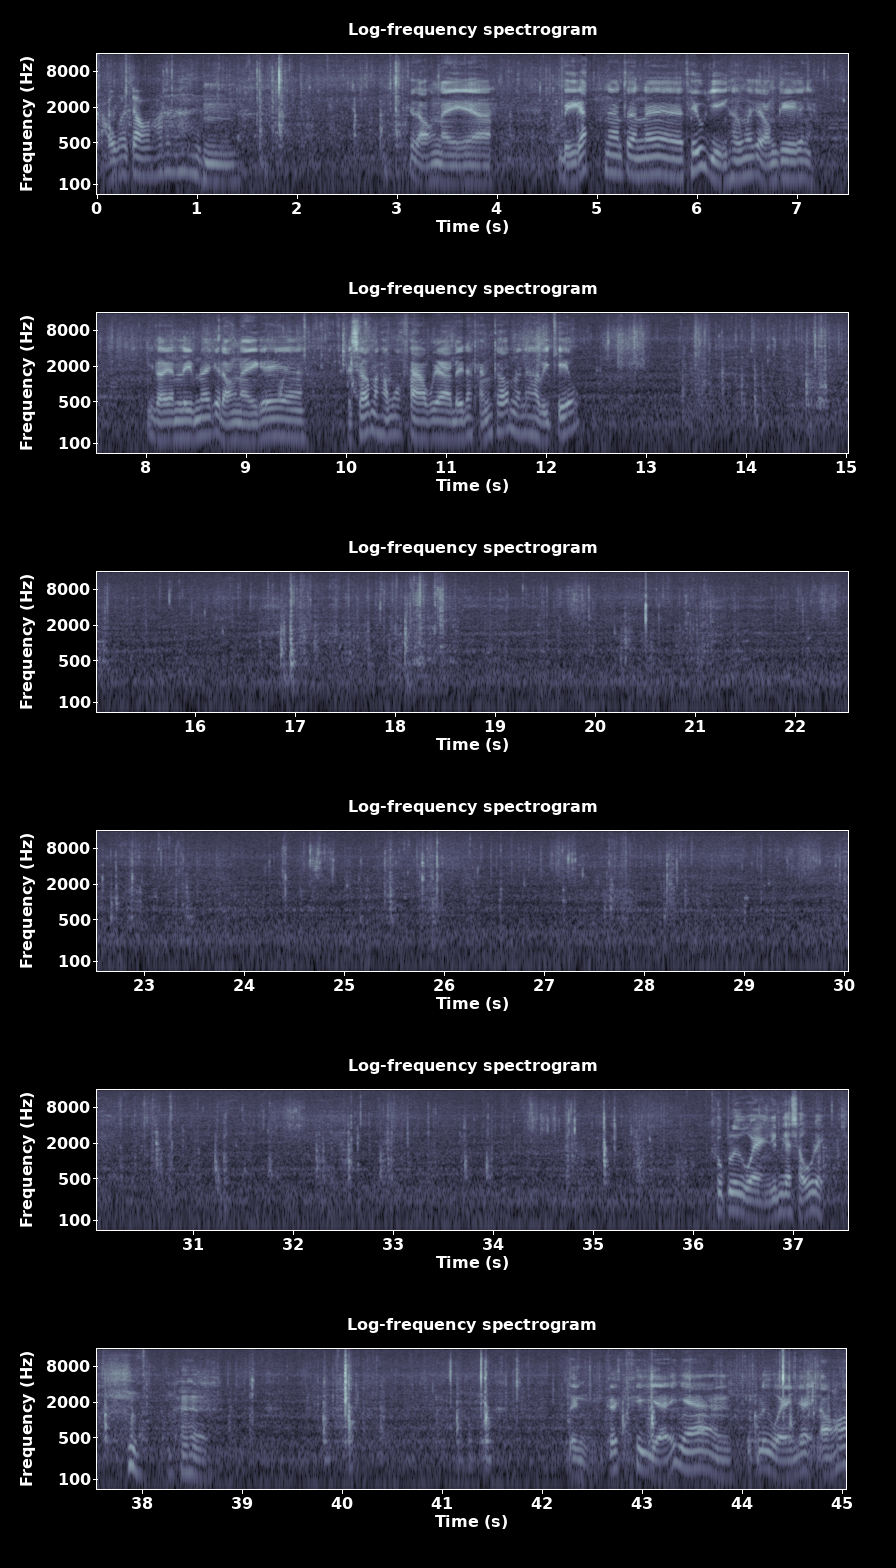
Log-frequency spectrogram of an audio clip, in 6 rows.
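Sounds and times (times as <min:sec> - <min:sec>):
net hauled from water: 0:00.0 - 0:45.0
steady low hum: 0:00.0 - 0:45.0.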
